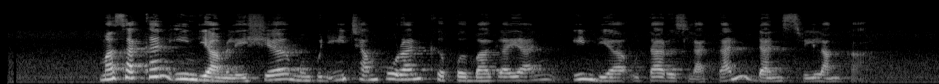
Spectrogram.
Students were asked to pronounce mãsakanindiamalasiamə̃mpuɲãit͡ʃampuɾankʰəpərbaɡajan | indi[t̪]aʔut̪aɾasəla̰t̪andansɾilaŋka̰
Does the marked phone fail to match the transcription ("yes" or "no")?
yes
